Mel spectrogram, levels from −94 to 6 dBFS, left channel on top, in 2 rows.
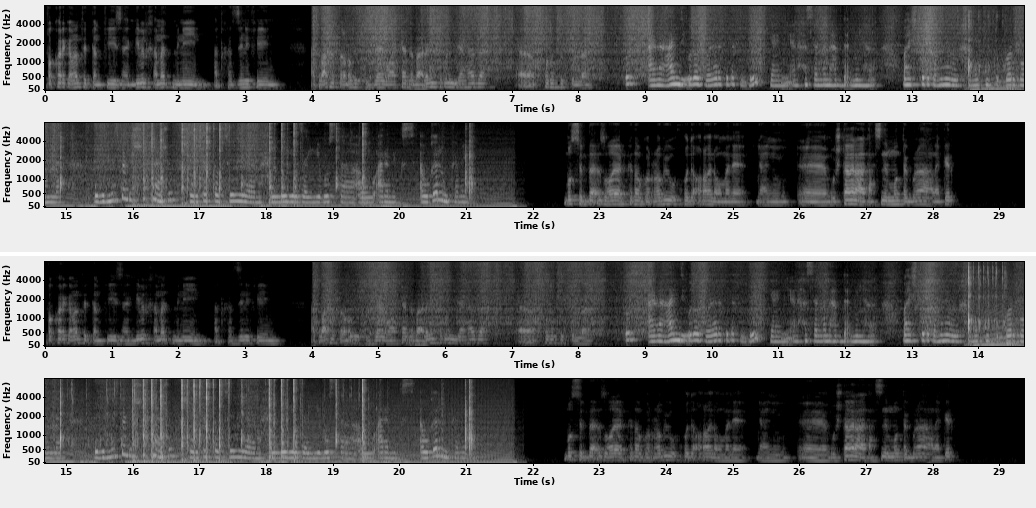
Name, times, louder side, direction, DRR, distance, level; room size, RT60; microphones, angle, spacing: voice 1, 0.0-3.5 4.0-6.8 7.0-8.3 22.5-28.3, left 5 dB, 75° left, 0.6 m, -49 dB
sound 1, 4.0-18.0, left 7 dB, 50° left, 0.9 m, -47 dB
voice 2, 8.7-21.1, left 2 dB, 5° left, 0.5 m, -42 dB
Typing, 13.8-14.6 14.9-19.7 20.0-20.1 20.6-21.2, right 10 dB, 45° right, 0.3 m, -35 dB
sound 2, 13.9-21.9, right 1 dB, 90° right, 0.6 m, -49 dB
6.4 x 2.2 x 2.3 m
head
